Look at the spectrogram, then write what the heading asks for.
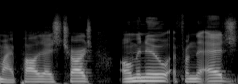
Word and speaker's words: Omenihu: They go and they add, if I mispronounce his name, I apologize, Charge Omenihu from the edge. Omenihu, thank you.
